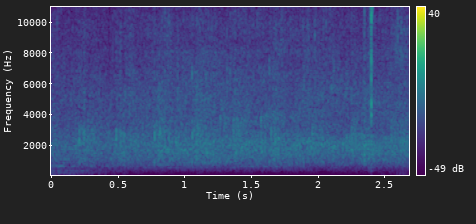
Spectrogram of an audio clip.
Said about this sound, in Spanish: Dale un aplauso al Señor, a su nombre, gloria.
